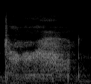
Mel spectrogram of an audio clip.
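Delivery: eerie voiceless whisper; mysterious whisper. Retold or imitated. Unseen voice to the walking man, mysterious whisper. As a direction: whisper it like a voice from nowhere.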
